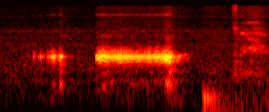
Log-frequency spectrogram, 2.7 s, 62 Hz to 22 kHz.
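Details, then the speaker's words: Child with expiratory grunting, cited as a COVID-19 warning sign of breathing difficulty: short voiced grunts, then a longer held grunting sound, which may resemble snoring or singing. "that is the sound of a child grunting. So if the grunting sound is made, that means child is having difficulty breathing."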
